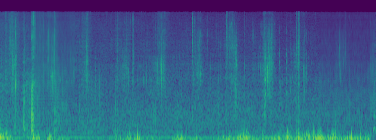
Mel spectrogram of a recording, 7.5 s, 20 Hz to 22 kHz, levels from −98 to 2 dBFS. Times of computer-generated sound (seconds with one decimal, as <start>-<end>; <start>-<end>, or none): 0.7-1.5; 6.4-7.5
